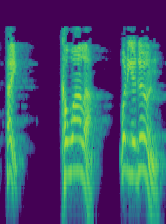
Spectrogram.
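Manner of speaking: high-pitched story lizard calling up a tree. Acted. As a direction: call up to someone overhead, voice pitched high. Lizard calls up to koala in tree.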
